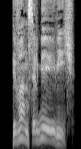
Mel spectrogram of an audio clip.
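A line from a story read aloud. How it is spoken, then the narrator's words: Cheerful shout. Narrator (Russian): весело заорал Мухин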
